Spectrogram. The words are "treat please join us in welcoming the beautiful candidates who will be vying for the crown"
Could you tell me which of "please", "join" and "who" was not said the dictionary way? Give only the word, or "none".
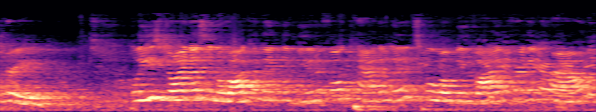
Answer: none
